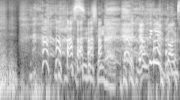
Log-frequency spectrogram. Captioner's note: laughing together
